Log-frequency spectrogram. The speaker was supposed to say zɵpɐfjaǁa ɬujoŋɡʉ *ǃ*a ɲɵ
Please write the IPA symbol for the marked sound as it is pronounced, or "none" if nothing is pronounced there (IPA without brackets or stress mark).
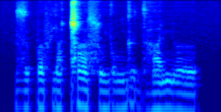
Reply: dʱ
